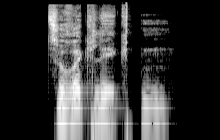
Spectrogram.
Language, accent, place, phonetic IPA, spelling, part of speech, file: German, Germany, Berlin, [t͡suˈʁʏkˌleːktn̩], zurücklegten, verb, De-zurücklegten.ogg
- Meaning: inflection of zurücklegen: 1. first/third-person plural dependent preterite 2. first/third-person plural dependent subjunctive II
